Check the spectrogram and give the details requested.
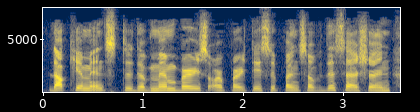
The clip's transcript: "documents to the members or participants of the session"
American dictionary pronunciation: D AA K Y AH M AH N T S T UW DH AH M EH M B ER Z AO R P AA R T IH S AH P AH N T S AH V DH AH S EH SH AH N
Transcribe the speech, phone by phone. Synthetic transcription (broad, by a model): D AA K Y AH M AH N T S T UW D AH M EH M B ER S AO R P AA R T IH S AH P AH N T S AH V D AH S EH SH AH N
